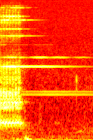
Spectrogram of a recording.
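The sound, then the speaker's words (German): A telephone rings: one short, bright burst of bell-like ringing that cuts off abruptly, leaving a faint steady tone that lingers and slowly decays, with no voices. “Telefon. Ja, ich gehe nicht ran.”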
